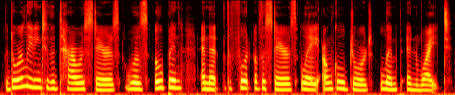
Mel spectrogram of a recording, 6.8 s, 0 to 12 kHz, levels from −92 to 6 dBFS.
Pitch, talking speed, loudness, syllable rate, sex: 225 Hz, 195 wpm, -17 LUFS, 4.7 syllables/s, female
